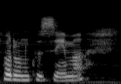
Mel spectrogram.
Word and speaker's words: poronkusema: give you a word this is a Finnish word that is uh pronounced pona and uh this is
